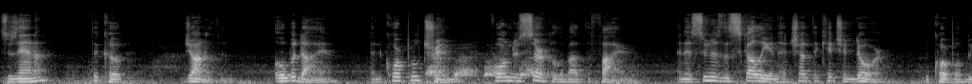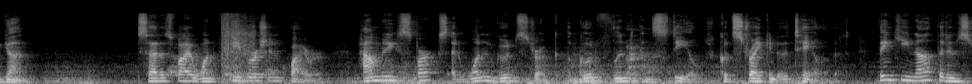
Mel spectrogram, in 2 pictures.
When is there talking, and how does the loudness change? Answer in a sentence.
You can hear the talking from 0.0 to 10.1 s, at a steady volume; and from 11.1 to 19.3 s, at a steady volume.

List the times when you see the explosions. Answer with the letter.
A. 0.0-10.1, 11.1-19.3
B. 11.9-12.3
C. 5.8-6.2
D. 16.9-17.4
B.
